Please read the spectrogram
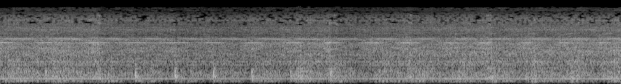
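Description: Electric hand mixer running at a steady speed, its beaters whisking lemon curd mixture in a bowl: a constant motor whine with a few light clicks.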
